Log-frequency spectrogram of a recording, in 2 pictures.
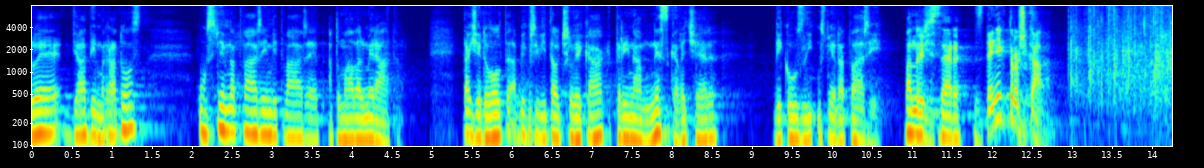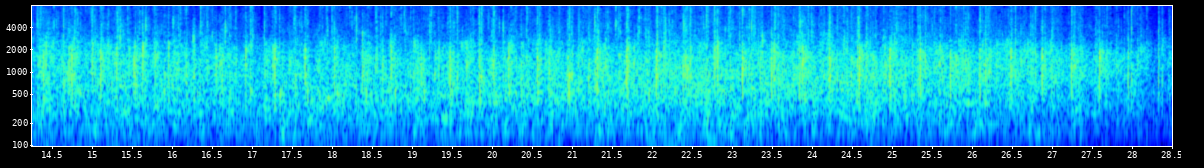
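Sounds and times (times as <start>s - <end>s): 
speech: 0.0s - 8.7s, 9.3s - 13.1s
large audience applause: 12.9s - 28.4s.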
